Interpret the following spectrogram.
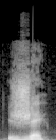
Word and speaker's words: j'ai: take this away, okay, so that you get this sound j'ai, j'ai. Okay, so j apostrophe ai. Remember, when you combine this ai, you get the e sound.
